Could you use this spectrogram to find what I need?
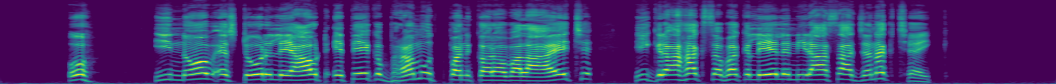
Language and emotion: Maithili, disgusted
